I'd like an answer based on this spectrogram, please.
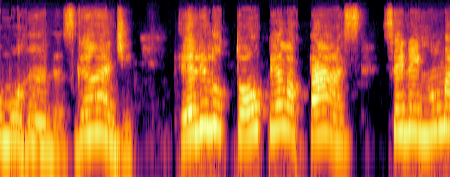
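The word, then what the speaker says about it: Mohandas Gandhi: lendo com dois RS mohandas gande tá bom e depois a pronúncia de Mahatma gandi a mesma coisa o h lá para eles tem aqui para nós o som de dois rs eu já sa bom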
